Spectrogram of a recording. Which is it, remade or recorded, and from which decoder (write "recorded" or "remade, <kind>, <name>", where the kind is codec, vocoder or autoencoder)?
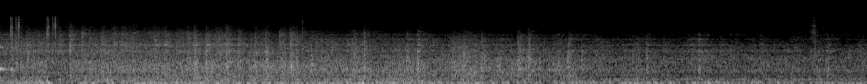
recorded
